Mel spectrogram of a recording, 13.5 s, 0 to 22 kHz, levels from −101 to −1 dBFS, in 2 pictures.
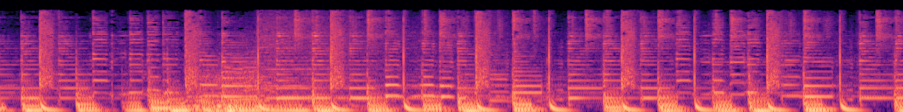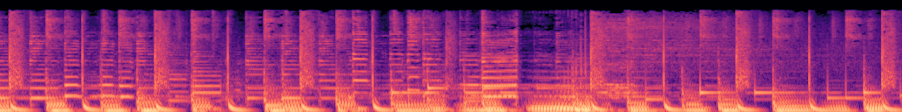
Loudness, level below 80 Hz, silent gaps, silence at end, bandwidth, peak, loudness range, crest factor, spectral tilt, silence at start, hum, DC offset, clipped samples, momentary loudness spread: -21 LUFS; -22 dBFS; none; 0 s; 16 kHz; -2 dBFS; 2 LU; 16 dB; -5.5 dB/octave; 0 s; none; under 0.1%; under 0.1%; 5 LU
